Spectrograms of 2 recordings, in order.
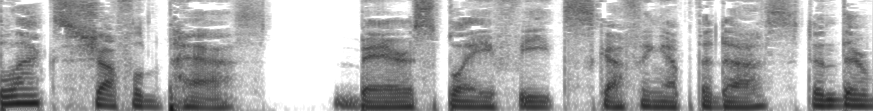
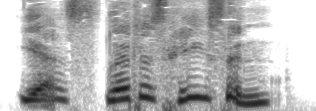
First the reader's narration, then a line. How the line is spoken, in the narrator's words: begged the girl, almost hysterical again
